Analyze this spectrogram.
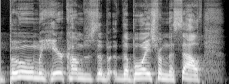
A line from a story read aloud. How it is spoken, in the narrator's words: the entire crowd is yelling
